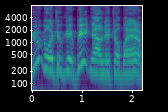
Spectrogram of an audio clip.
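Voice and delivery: blunt, loud caveman voice. Retelling a game's tip-off, voicing Claw facing Stan: caveman speak. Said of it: "caveman speak".

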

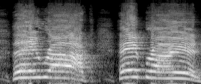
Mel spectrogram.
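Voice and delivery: loud high yell.

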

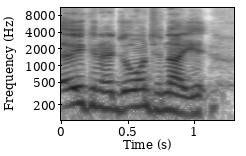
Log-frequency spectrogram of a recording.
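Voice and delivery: high, bad mock Scottish accent. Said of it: "I'm gonna do a horrible Scottish accent".

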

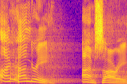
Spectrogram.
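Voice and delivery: put-on whining voice. Retelling a Bible story, imitating Esau whining. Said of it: "and he's whining".

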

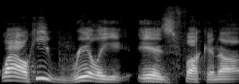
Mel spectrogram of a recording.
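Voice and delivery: ordinary talk

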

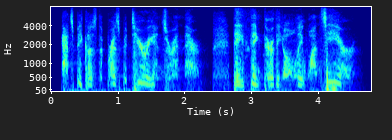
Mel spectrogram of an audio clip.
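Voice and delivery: very quiet, hushed whisper, barely audible. Telling a joke, voicing a character's quiet punchline answer: whispering. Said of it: "he whispers".

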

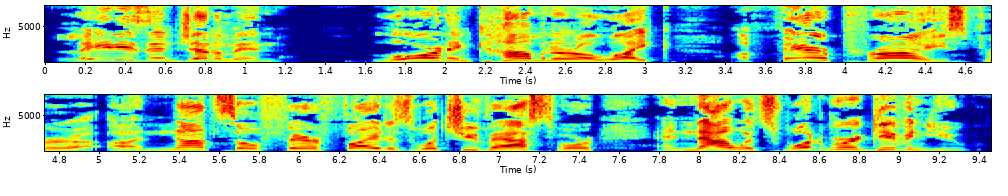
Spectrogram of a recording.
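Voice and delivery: loud booming voice. Voicing a voice addressing lords and commoners before a fight: loud booming voice. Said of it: "a loud booming voice".

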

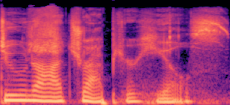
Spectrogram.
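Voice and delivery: soothing, gentle but bossy instructor-like voice. Showing how class is led, giving a correction: soothing but bossy instructor voice. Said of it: "in this very soothing way, very bossy".

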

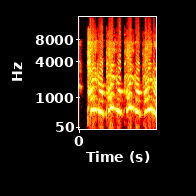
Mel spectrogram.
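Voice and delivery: put-on very high toddler screaming. Parent retells their almost three-year-old son running in, imitating him screaming. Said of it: "he's screaming".

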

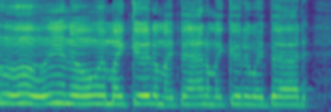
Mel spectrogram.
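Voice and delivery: high, dithering, fretful drama-queen voice. Retelling how a fellow actor doubted himself: mocking drama-queen imitation. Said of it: "That drama queen, that diva".

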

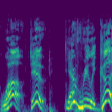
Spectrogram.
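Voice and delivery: genuinely amazed, very high-pitched, slow, drawn out. Showing how someone genuinely giving a compliment sounds: surprised genuine compliment. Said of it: "they sound surprised".

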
